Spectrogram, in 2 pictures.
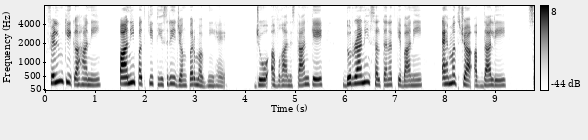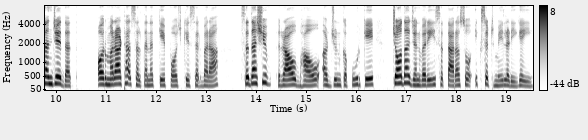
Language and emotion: Urdu, neutral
